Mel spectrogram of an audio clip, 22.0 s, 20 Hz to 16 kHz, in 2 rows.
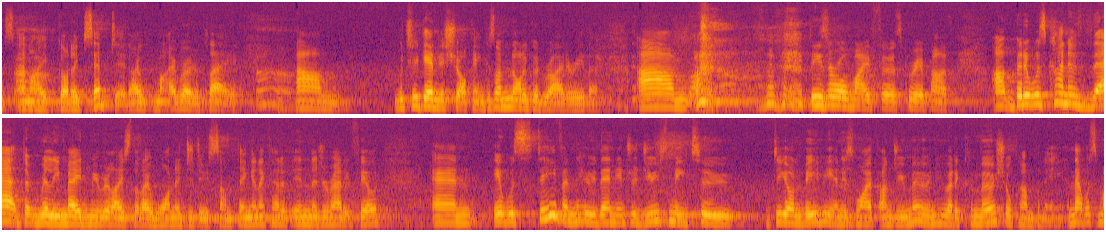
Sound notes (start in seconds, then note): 6.8 laughter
